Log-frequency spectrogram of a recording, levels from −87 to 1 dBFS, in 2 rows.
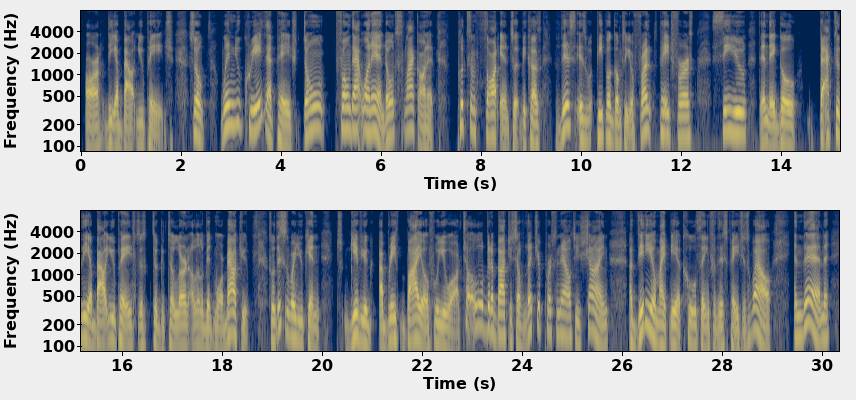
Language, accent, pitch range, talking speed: English, American, 95-140 Hz, 190 wpm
